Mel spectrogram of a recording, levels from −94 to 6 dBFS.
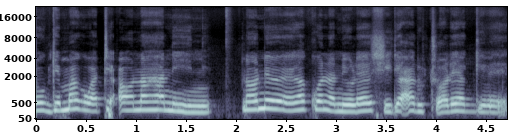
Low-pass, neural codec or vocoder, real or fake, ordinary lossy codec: none; vocoder, 44.1 kHz, 128 mel bands, Pupu-Vocoder; fake; none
